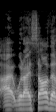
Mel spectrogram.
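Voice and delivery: ordinary talk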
